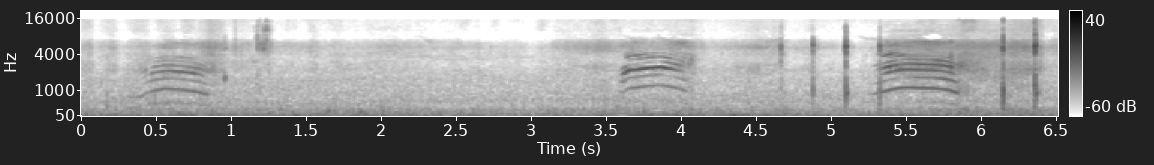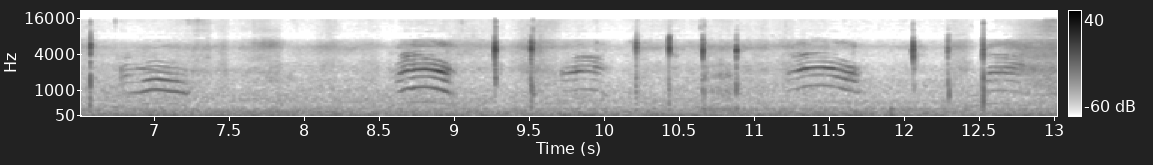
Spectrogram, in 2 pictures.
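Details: Korat cat protesting its owner leaving for work meows repeatedly, about six arched, harmonic cries spread over thirteen seconds, some short and some longer, mixed with sharp clicks and knocks.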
